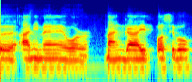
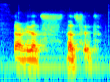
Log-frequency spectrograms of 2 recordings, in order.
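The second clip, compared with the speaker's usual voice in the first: ordinary delivery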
